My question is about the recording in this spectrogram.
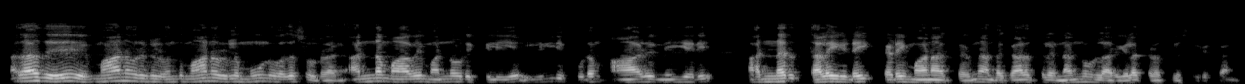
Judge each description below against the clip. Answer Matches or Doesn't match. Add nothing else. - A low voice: Matches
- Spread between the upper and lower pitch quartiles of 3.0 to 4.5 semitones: Matches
